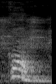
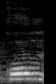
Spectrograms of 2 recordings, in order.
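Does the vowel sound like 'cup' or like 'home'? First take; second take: cup; home. First: The vowel is short, like in cup. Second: The vowel is long, like in home. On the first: The speaker calls it right. "जैसे साथियों कम" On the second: The speaker calls it wrong. "इसे हम कोम नहीं पढ़ेंगे"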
